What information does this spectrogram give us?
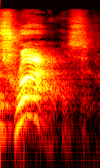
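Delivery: high, loud announcer yell; hype shout. Acted. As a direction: belt out the show title. Hyped show intro shout.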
